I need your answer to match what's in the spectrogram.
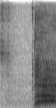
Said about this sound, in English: Wow. Can you not burp on the podcast?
